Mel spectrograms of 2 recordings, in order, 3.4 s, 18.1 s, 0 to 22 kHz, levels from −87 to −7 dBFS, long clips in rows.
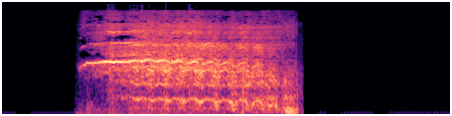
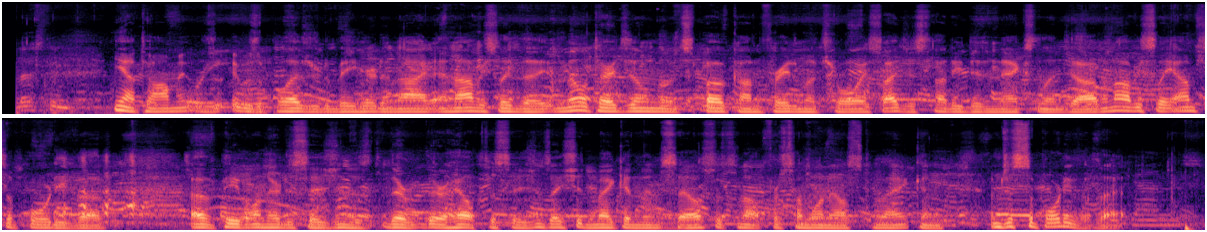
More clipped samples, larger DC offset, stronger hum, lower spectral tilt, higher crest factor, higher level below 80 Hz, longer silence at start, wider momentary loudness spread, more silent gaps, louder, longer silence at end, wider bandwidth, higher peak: neither; neither; neither; second, -1 dB/octave vs -6.5 dB/octave; about the same, 16 dB vs 18 dB; first, -40 dBFS vs -50 dBFS; first, 0.6 s vs 0.1 s; first, 15 LU vs 7 LU; neither; first, -10 LUFS vs -25 LUFS; first, 1.15 s vs 0 s; second, 17 kHz vs over 20 kHz; first, 0 dBFS vs -6 dBFS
